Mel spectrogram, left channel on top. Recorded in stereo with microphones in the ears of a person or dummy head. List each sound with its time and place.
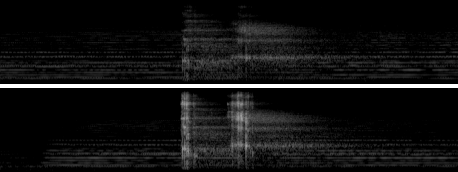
1.8 s chewing: 65° right (ahead or behind), 0.6 m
